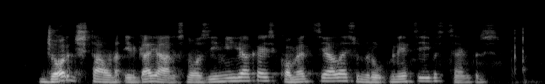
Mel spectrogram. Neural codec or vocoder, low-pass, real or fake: codec, 16 kHz, 4 kbps, FreqCodec, smaller model; 7.2 kHz; fake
